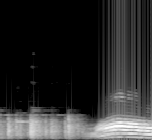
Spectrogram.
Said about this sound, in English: Meow. Not now, Sans.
